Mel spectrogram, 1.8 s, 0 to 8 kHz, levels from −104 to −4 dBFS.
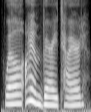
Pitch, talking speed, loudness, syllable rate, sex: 225 Hz, 165 wpm, -15 LUFS, 4.4 syllables/s, female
